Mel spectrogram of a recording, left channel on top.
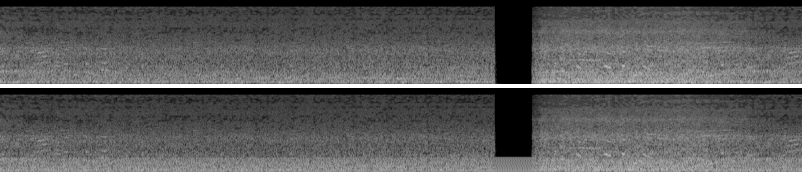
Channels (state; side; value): noise; right; hum, 4 dB below the sound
